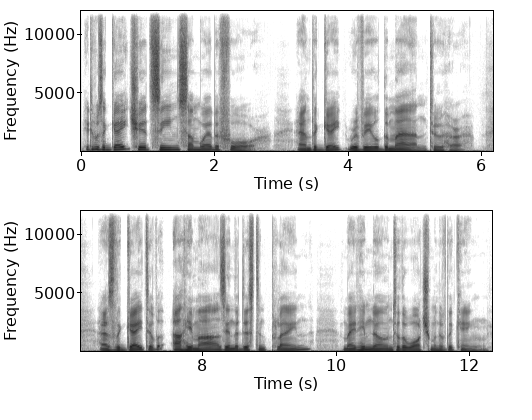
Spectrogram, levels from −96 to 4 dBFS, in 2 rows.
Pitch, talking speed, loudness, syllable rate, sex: 120 Hz, 170 wpm, -18 LUFS, 4.3 syllables/s, male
